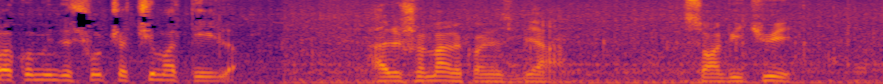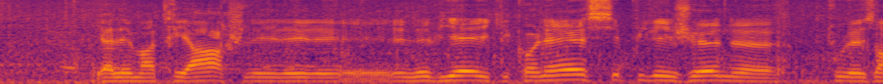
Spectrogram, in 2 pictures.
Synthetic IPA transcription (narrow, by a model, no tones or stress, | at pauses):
lakɔmynd̪əsut͡ʃat͡ʃimat̪il̰ | a̰ləʃəmɛ̃ləkɔnɛsbjɛ̰̃ilsɔ̃abit̪ɥe | ilja̰lemat̪χiaʁʃlelelḛlevjɛjkʲikɔnɛsepɥileʒœn | t̪ulezɑ̃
